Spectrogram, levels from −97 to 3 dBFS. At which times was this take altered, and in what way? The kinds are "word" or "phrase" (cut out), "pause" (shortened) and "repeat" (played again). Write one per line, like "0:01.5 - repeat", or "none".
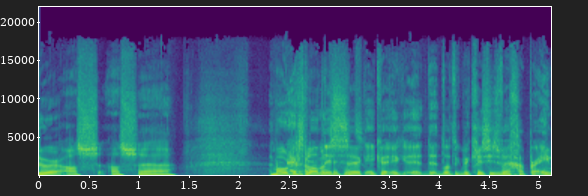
0:02.3 - word
0:02.6 - word
0:03.2 - word
0:04.0 - word

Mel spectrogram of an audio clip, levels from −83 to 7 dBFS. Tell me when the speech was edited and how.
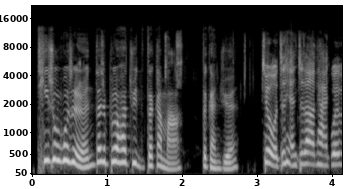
none

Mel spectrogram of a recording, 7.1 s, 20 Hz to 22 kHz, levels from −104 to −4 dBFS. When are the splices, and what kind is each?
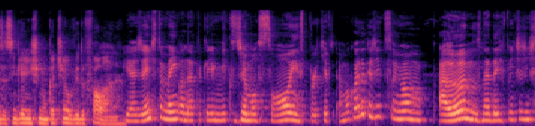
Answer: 0:02.4 - word
0:04.4 - word

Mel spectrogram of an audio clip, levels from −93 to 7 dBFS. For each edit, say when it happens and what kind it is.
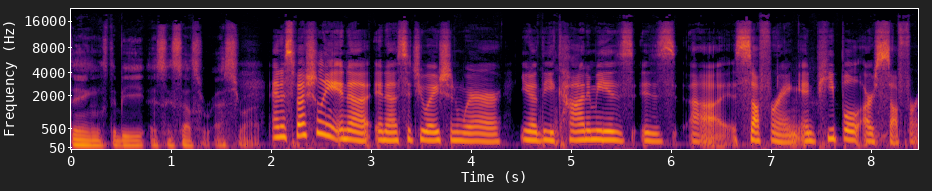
none

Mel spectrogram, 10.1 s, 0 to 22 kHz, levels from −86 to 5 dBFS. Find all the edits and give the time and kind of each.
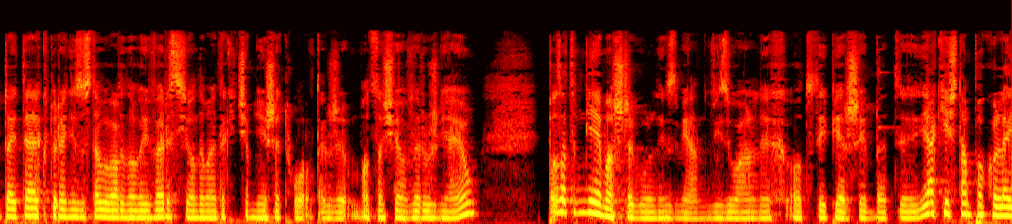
0:01.2 - word

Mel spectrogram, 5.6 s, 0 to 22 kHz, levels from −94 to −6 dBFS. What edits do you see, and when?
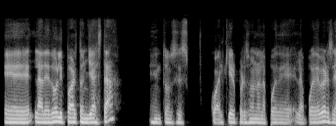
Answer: none

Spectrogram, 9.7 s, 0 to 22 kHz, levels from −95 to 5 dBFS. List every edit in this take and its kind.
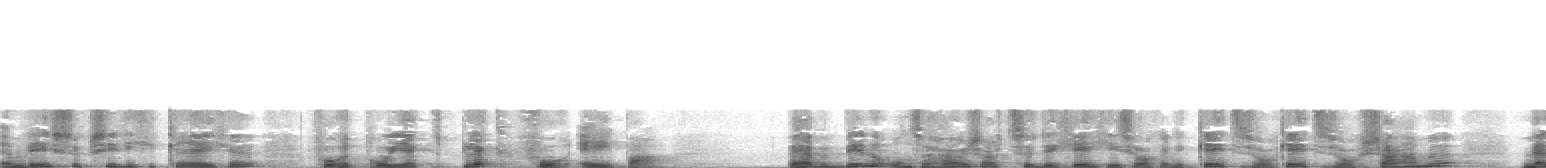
0:08.0 - repeat

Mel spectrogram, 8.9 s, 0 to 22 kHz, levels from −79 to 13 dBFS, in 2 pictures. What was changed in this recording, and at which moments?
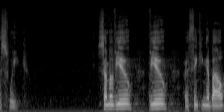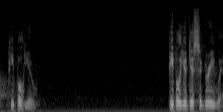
0:03.0 - repeat
0:04.9 - phrase

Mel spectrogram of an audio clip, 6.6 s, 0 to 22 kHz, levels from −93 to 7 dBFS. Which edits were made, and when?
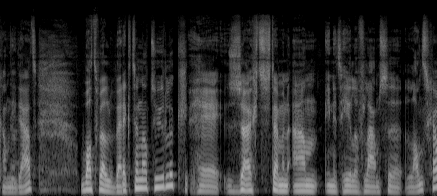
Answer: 0:02.8 - word

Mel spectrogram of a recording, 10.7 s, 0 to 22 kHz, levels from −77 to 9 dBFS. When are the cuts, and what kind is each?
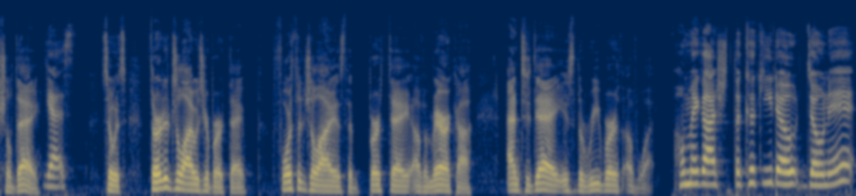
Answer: none

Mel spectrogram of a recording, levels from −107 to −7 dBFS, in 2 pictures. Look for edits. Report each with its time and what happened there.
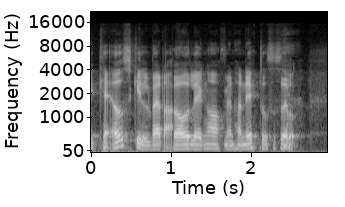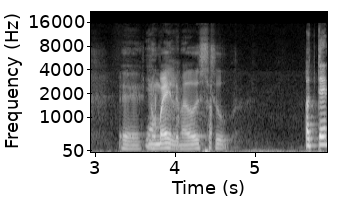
0:01.0 - word
0:01.7 - word
0:04.1 - word
0:04.4 - word

